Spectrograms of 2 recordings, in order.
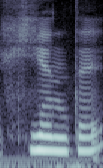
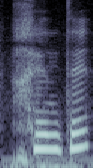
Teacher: esta pronunciación palatal, esta que parece «giente» en lugar de «gente»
